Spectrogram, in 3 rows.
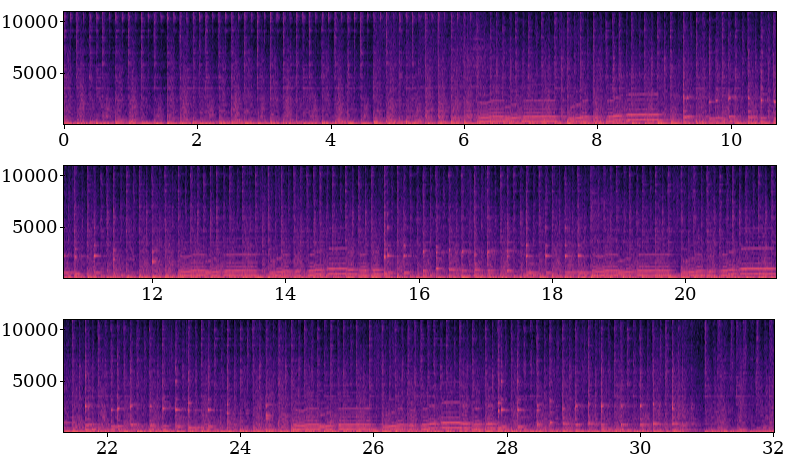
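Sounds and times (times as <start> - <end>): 
joyful jungle music at 155 bpm: 0.0 - 31.9.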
